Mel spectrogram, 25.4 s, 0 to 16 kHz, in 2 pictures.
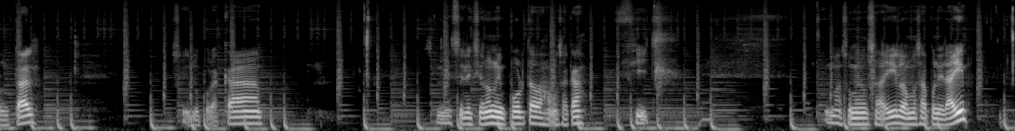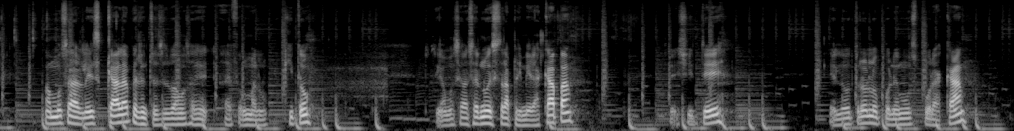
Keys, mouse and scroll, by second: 1.5-2.0 drag, 2.8 click, 3.0 click, 4.4 l, 5.4-6.3 drag, 7.3-8.4 drag, 9.2-11.2 drag, 12.5 shift+space, 14.0-16.0 drag, 16.6 middle click, 17.6-18.0 scroll down 1, 18.0-19.1 middle drag, 19.6 KP_1, 20.7 shift+d, 24.7 click.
